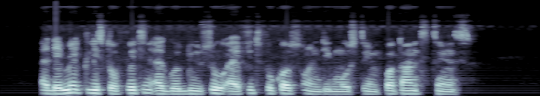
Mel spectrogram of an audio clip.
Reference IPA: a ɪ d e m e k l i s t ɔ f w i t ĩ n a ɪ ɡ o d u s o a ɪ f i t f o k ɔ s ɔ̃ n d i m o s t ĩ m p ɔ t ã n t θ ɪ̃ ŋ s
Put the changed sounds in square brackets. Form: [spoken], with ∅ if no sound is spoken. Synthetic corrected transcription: a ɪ d e m e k l i s t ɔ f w i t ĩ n a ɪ ɡ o d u s o a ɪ f i t f o k ɔ s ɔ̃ n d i m o s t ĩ m p ɔ t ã n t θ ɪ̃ ŋ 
